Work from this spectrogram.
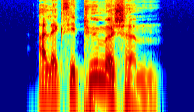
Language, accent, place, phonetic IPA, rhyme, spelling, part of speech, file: German, Germany, Berlin, [alɛksiˈtyːmɪʃm̩], -yːmɪʃm̩, alexithymischem, adjective, De-alexithymischem.ogg
- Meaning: strong dative masculine/neuter singular of alexithymisch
